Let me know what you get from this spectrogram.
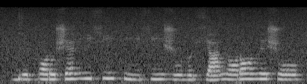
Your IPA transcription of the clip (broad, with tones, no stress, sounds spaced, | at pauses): ɡ ɪ˨ ɠ ɔ˧ ɾ ʊ˨ ʃ ɛ˦ ɣ i˦ ç i˦ k i˨ ç i˧ ʒ u˨ ð ʊ˧ ç a˨˦ ð ɔ˨˦ ɾ ɔ˦ ð e˦ ʃ o˧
